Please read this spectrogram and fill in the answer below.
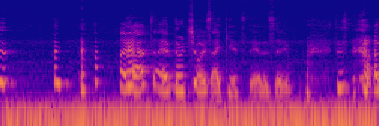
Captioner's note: sobbing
